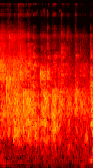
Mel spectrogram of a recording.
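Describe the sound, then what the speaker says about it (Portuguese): A Baptist church congregation clapping during a Sunday family service, a brisk, moderately loud round of many hands with voices mixed in over it. "Uma salva de palmas para o Senhor Jesus."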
